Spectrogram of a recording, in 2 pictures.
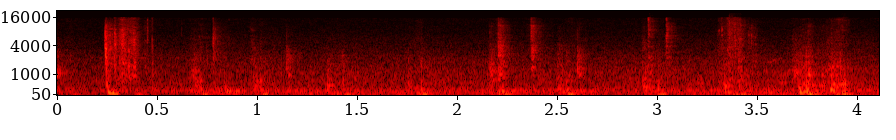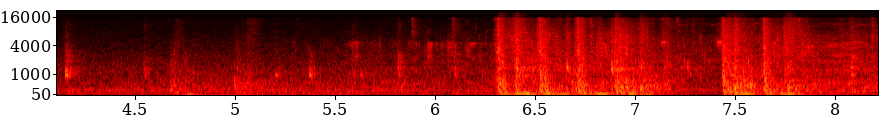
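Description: A gun firing in The Last Caretaker, heard as a run of sharp, clicky shots spaced irregularly, fairly close, with a louder burst of rapid shots near the end and no talk.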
